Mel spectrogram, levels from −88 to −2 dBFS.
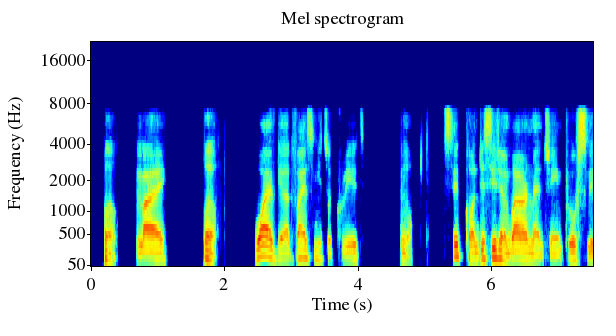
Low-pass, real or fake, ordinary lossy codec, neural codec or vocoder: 7.2 kHz; fake; MP3, 64 kbps; codec, 16 kHz, 1 kbps, X-Codec, HuBERT features, trained on general audio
